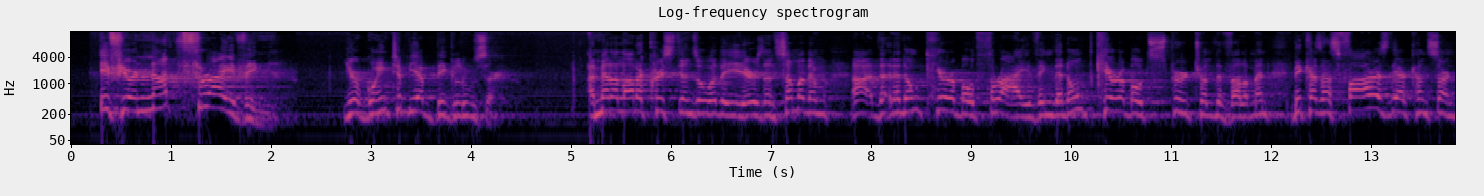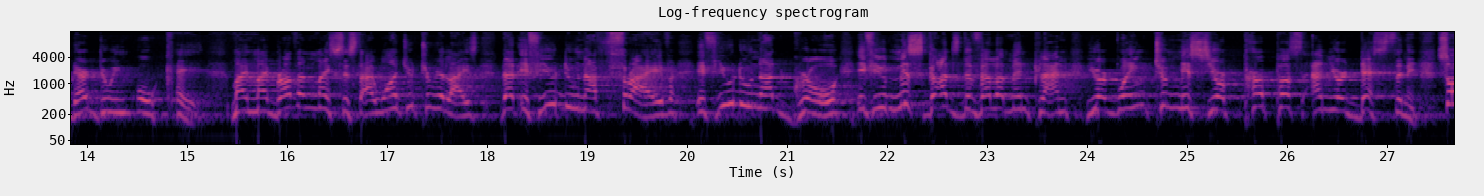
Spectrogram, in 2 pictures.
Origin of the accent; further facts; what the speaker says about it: Jamaica; When we were growing up in Jamaica, you know, the milkman would deliver a couple bottles of milk every morning.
